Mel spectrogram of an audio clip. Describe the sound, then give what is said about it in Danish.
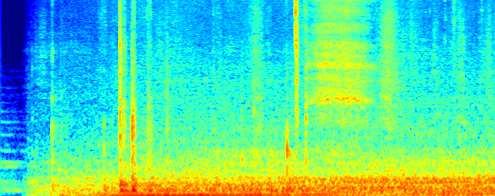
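Steady low engine rumble and road noise fill the cabin of a moving car, driving on the way to the next guest, with a few faint clicks and rattles near the start and a soft hiss of tyres throughout. “Så sidder vi i bilen igen.”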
